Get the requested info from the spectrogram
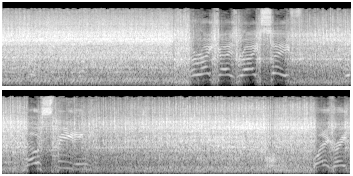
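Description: Motorcycle engines idling and pulling away, with a vintage Harley-Davidson ridden past close by. Voices come in briefly about three seconds in and again about six seconds in.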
